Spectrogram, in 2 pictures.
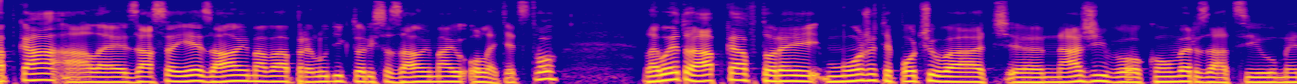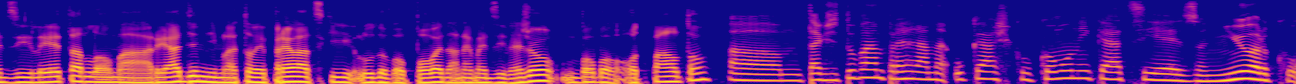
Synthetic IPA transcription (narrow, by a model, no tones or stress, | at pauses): pkaa̰lɛzasɛjɛzaujmaʋaːpɾɛluɟiːkt̪ɔɾiːsazaujmajuːʔɔlɛcɛt͡st̪ʋɔ | lɛbɔjɛt̪ɔaːpkafkt̪ɔɾɛjmʊɔʒɛcɛpɔt͡ʃuːʋacnaʒiʋɔkɔnʋɛɾzaːt͡siumɛd͡zilɪɛt̪ad̪lɔma̰ɾɪaɟɛɲiːmlɛt̪ɔʋɛjpɾɛʋaːt͡skilud̪ɔʋɔpɔʋɛd̪anɛːmɛd͡ziʋɛʒɔʊbɔbɔɔt̪̚palt̪ɔ | t̪aɡʒɛt̪uʋaːmpɾɛɦɾaːmɛʔukaːʃkukɔmunikaːt͡siɛzɲujɔɾku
